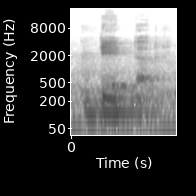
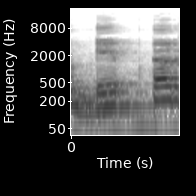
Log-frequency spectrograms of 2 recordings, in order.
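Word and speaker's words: debtor: आइए आराम से आप पहले आप लिखिए डेटर। भैया ये तो डेप्टर लिखा हुआ है भैया। नहीं बच्चा वो बी जो है वो साइलेंट है सर।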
